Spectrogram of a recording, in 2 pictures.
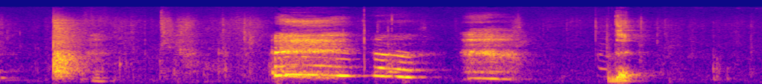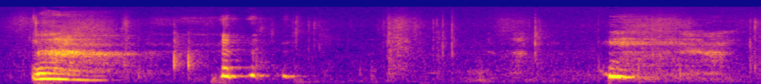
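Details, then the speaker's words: Hiccups in a girl: repeated abrupt gulping voiced catches, several loud and squeaky, close together amid breathy noises; persistent hiccups she calls dramatic. "you still have the hiccups they're so dramatic i have dramatic hiccups"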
